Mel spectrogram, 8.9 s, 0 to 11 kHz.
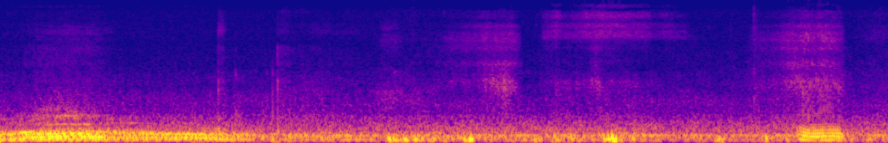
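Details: Sleeping rescue dog Astrid, fostered in Boerne, Texas, December 2022: a low rumbling snore opens the passage, then soft breaths and faint rustles follow, and a brief deeper snore returns near the end.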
